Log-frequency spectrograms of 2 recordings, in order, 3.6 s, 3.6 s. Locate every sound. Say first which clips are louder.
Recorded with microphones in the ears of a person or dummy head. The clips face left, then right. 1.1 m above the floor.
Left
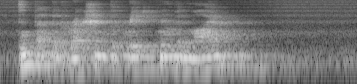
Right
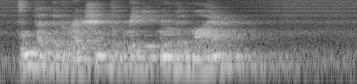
0.2 s a man speaking: even; 65° left (ahead or behind), 0.8 m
